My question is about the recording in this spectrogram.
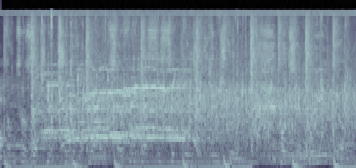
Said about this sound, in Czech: My samozřejmě pokračujeme v potlesku ještě.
